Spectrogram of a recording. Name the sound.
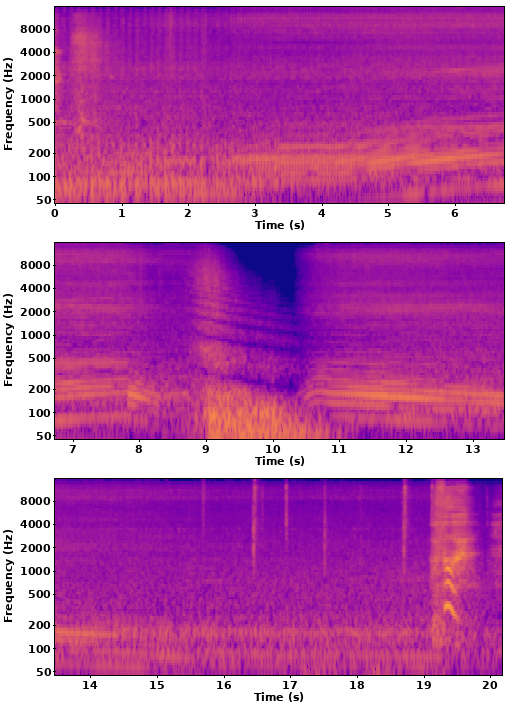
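motorcycle engine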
